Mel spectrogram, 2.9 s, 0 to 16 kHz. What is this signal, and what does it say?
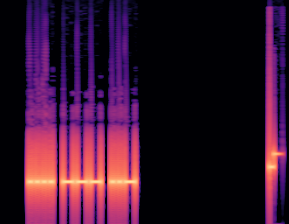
Morse code, heard as a keyed tone, about 36 wpm, 700 Hz. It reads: HOU
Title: Top Three Letter Combinations in Words 35wpm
